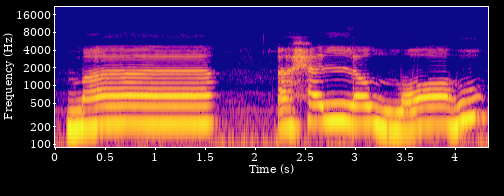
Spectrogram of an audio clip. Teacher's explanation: اچھا جی، ماں کے اوپر جو مد آپ کو نظر آ رہی ہے اس مد کی مقدار 2 سے 3 حرکات عربیہ ہے، اس کو لمبا کرنا ہے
